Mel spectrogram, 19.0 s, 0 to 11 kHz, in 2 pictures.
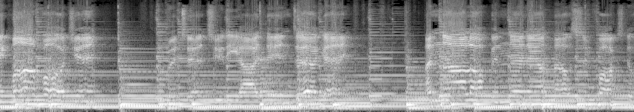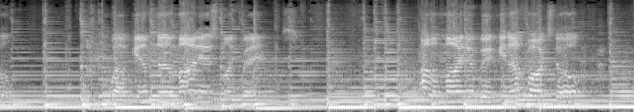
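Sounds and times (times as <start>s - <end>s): acoustic guitar strumming: 0.0s - 19.0s
person singing: 0.0s - 19.0s.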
